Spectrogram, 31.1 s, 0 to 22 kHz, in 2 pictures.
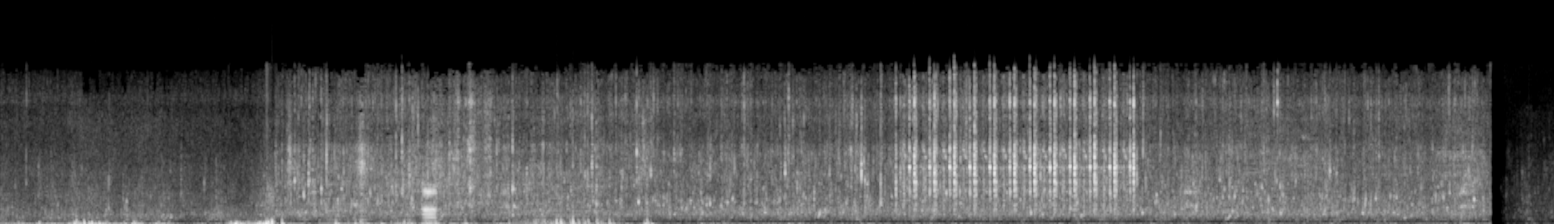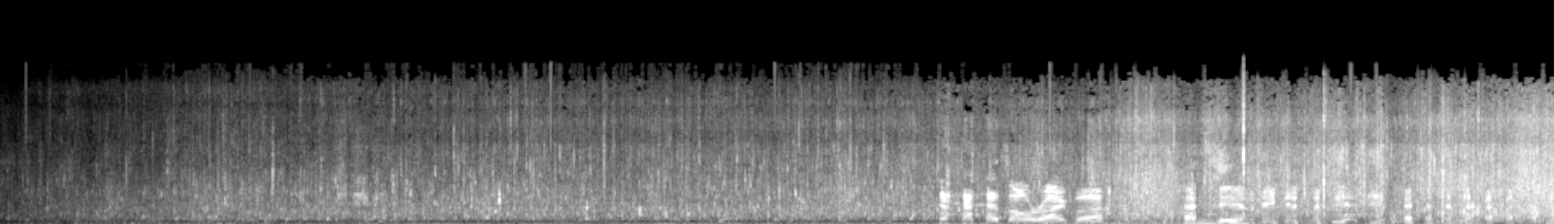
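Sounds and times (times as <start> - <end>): river water rushing over riffle: 17.9 - 31.0.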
